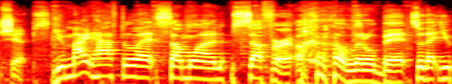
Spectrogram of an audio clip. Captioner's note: laughs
